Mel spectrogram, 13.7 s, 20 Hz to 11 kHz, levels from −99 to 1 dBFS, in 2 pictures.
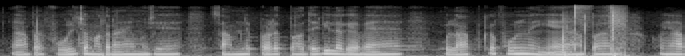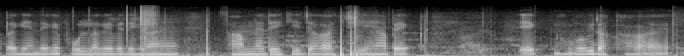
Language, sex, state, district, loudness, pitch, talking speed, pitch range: Hindi, male, Uttar Pradesh, Jyotiba Phule Nagar, -25 LUFS, 155 Hz, 195 wpm, 140-165 Hz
